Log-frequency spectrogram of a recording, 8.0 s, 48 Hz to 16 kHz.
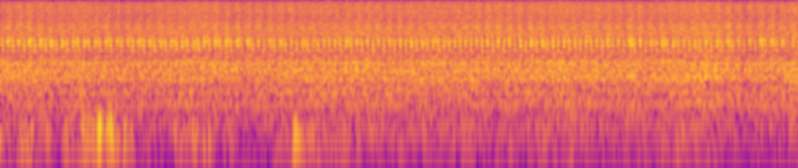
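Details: Skoda Fabia at cold morning idle. Fast ticking about three times a second from the valve train. All hydraulic lifters were replaced over three dealer visits (3, then 1, then 12), yet the sound is unchanged. Cause unconfirmed.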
